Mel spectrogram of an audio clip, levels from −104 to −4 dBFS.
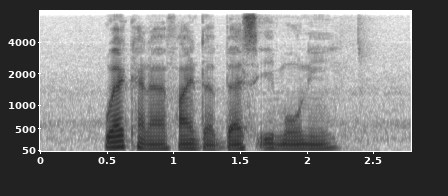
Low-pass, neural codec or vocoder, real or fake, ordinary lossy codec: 7.2 kHz; vocoder, 22.05 kHz, 80 mel bands, Vocos; fake; none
